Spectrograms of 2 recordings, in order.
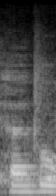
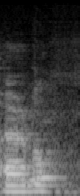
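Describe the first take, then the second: First: It begins with an audible H sound. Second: It begins with no H sound. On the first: The speaker calls it right. "with an H" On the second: The speaker calls it wrong. "not herbal"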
